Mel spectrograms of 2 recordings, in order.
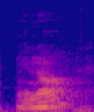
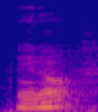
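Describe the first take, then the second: The two takes are said the same way.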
